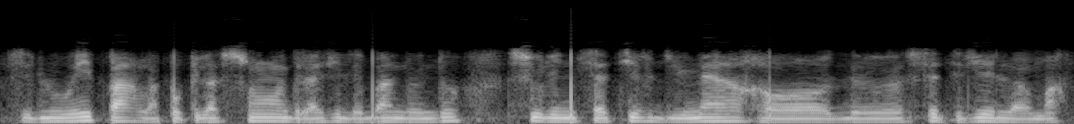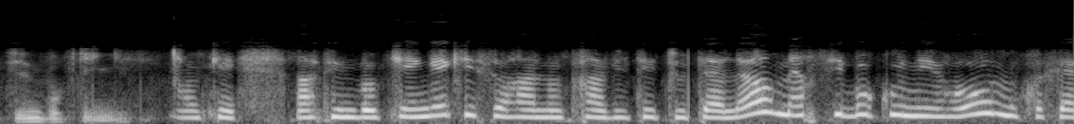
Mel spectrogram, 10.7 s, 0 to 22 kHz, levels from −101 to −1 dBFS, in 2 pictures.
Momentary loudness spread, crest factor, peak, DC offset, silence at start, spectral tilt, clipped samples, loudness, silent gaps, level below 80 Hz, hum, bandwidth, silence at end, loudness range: 12 LU; 16 dB; -6 dBFS; under 0.1%; 0.1 s; -11 dB/octave; under 0.1%; -24 LUFS; none; -56 dBFS; none; 4.4 kHz; 0 s; 8 LU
